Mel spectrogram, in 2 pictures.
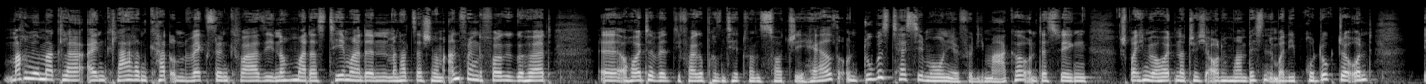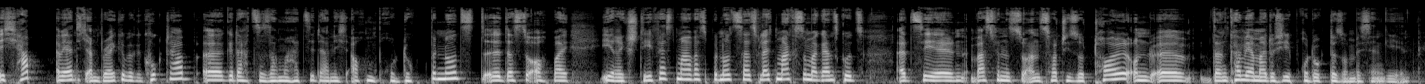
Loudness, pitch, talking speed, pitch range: -14 LUFS, 180 Hz, 235 wpm, 170-205 Hz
